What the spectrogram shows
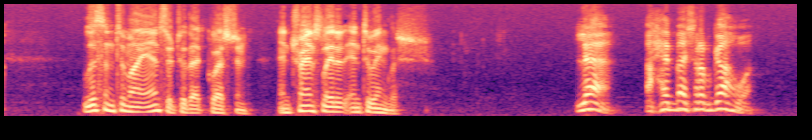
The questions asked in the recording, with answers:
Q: Listen to my answer to that question and translate it into English. لا, أحب أشرب قهوة.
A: It means, no, I would like to drink coffee.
